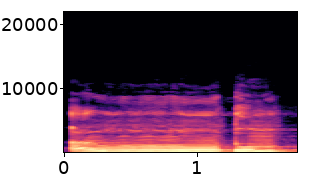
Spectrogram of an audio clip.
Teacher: nun sukun bertemu ta Ikfa Hakiki kita semarkan bunyi nun sukun dan mendengung selama tiga harakat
